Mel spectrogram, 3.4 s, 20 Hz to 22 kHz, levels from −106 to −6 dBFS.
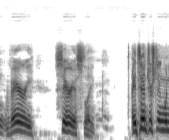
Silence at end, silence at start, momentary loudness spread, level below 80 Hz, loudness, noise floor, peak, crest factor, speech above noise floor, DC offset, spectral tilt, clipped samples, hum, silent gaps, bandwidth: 0 s; 0 s; 15 LU; -70 dBFS; -25 LUFS; -61 dBFS; -6 dBFS; 20 dB; 37 dB; under 0.1%; -3.5 dB/octave; under 0.1%; none; none; 7.2 kHz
